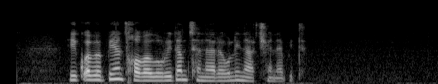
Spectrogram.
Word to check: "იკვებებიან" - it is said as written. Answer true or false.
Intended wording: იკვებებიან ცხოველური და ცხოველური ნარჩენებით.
true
